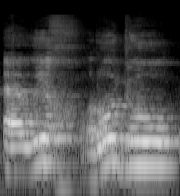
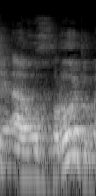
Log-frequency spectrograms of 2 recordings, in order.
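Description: First: أو اخرجوا slow, the waw given a clear thin kasra; correct demo. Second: أو اخرجوا with the waw's kasra dropped; wrong reading. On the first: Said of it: "وإنما". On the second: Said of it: "ما قلش". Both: Shown as a demonstration.

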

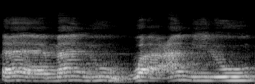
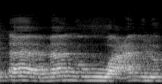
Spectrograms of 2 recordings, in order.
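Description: First: آمنوا وعملوا slow, the long waw kept apart from the following waw; correct demo. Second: آمنوا وعملوا with the two waws merged into one; wrong reading. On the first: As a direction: separate the waws in آمنوا وعملوا clearly. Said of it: "وإنما". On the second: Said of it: "ما أقولش". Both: Shown as a demonstration.

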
